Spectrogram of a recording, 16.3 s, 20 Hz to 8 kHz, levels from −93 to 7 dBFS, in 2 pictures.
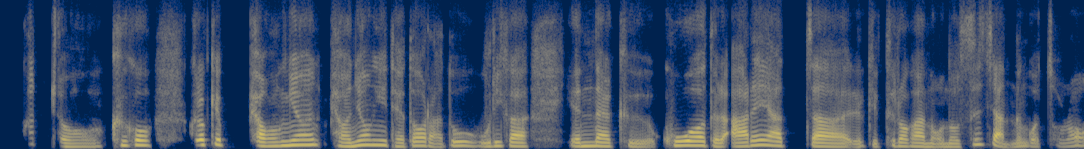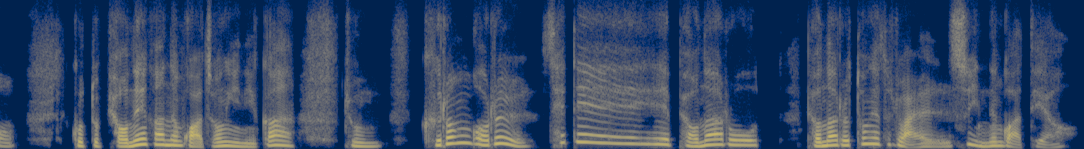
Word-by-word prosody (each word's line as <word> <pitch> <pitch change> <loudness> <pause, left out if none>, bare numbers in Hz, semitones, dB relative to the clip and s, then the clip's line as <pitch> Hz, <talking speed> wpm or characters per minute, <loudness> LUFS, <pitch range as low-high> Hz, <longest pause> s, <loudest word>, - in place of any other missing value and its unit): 그쵸. 180 - -6
그거 245 +1 +3 0.3
그렇게 265 +1 +4 0.2
병현 235 +6 +4
변형이 245 +5 +3
되더라도 215 0 0
우리가 195 +1 +1 0.3
옛날 200 0 +3
그 170 -4 -5
고어들 230 -5 +5
아래아 220 +5 +5 0.2
자 180 -2 +4
이렇게 165 - -7
들어간 185 -2 0
언어를 165 +1 -3
쓰지 285 - -2
않는 - - +1
것처럼 - - -7 0.4
그것도 205 -1 -4
변해 210 +10 +4
가는 270 -4 +2
과정이니까 210 +3 -1 0.4
좀 190 -4 -6 0.3
그런 335 +8 0
거를 265 - 0
세대의 345 -7 -4
변화로 255 +4 0 0.4
변화를 245 +4 +2
통해서 315 +1 -3
좀 - - 0
알 - - -5
수 300 - -7
있는 215 -4 -3
것 - - -1
같아요. - - -12
230 Hz, 305 characters per minute, -21 LUFS, 195-270 Hz, 0.4 s, 고어들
